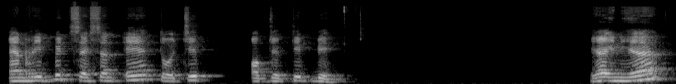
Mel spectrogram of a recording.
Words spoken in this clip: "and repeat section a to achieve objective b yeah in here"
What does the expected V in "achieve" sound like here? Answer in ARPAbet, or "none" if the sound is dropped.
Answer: P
